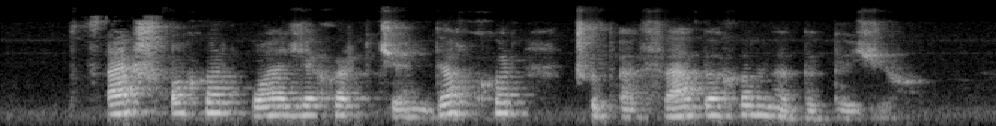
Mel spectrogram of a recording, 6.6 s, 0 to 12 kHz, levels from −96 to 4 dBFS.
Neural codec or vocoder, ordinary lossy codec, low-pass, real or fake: none; Opus, 24 kbps; 7.2 kHz; real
